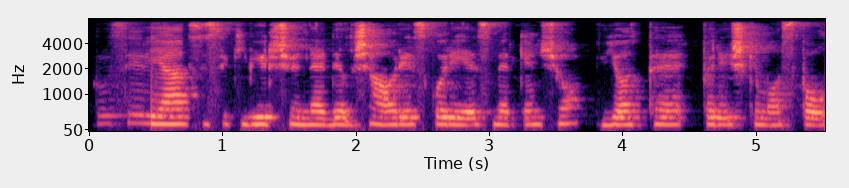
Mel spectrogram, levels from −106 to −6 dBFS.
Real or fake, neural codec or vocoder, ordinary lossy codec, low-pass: real; none; MP3, 64 kbps; 7.2 kHz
